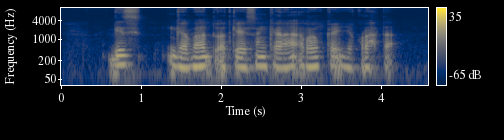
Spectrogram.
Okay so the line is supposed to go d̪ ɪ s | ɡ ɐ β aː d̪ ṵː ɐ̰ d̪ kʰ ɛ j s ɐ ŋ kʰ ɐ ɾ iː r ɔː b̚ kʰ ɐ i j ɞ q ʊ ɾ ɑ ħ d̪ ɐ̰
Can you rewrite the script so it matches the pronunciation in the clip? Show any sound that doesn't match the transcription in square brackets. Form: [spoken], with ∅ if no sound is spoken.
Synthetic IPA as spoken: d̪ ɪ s | ɡ ɐ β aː d̪ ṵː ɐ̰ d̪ kʰ ɛ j s ɐ ŋ kʰ ɐ ɾ [aː] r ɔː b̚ kʰ ɐ i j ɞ q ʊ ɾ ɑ ħ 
